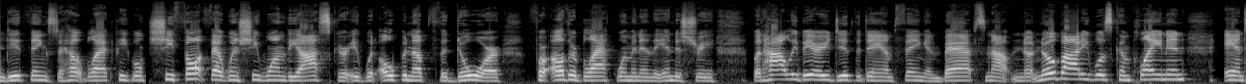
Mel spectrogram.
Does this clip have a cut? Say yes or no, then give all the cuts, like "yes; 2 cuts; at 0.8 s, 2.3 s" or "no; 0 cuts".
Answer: yes; 2 cuts; at 1.5 s, 7.3 s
